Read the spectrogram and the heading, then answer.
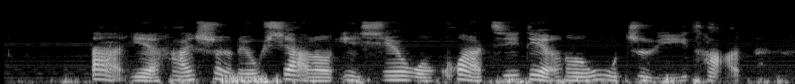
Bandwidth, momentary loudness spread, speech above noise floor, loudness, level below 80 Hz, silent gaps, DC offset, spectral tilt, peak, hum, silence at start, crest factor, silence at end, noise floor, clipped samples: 8 kHz; 9 LU; 30 dB; -20 LUFS; -38 dBFS; none; under 0.1%; -5.5 dB/octave; -2 dBFS; none; 0.6 s; 18 dB; 0.05 s; -49 dBFS; under 0.1%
